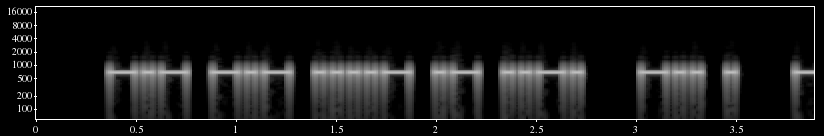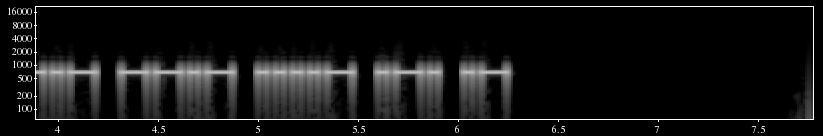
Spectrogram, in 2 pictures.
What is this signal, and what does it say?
Morse code, heard as a keyed tone, about 29 wpm, 700 Hz. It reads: KK4AF DE KQ4RA
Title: USA Callsign DE Callsign - 5 Characters - 28wpm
